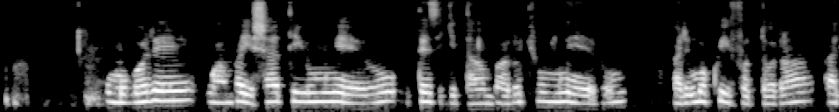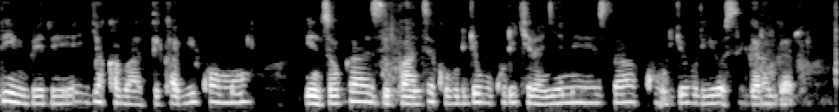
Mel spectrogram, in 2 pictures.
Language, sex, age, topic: Kinyarwanda, female, 36-49, finance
